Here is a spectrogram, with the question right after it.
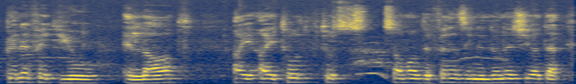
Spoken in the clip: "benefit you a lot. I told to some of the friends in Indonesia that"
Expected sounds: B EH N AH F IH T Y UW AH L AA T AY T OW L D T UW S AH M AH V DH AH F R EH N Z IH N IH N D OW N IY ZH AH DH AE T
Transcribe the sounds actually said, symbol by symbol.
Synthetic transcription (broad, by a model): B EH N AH F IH T Y UW AH L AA T AY T OW L D T UW S AH M AH V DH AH F EH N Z IH N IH N D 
